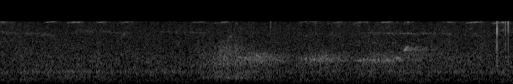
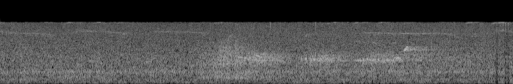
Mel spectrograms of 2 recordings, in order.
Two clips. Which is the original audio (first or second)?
second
